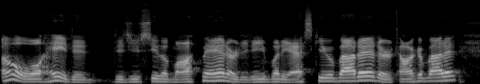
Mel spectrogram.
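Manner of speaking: mock-joking playful delivery. Recalling what the speaker jokingly asked her, retelling a playful joke. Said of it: "And jokingly".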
